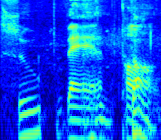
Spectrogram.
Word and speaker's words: Souvanthong: He said Sue Van Tong.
